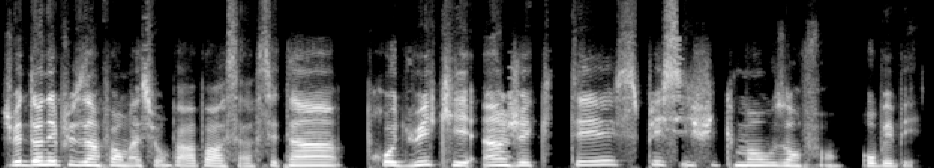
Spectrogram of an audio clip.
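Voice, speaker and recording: A woman with a French accent, calmly guiding a session with questions and short murmurs of encouragement. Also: medium pitch, a little fast, dry recording, clean studio sound. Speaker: session guide.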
